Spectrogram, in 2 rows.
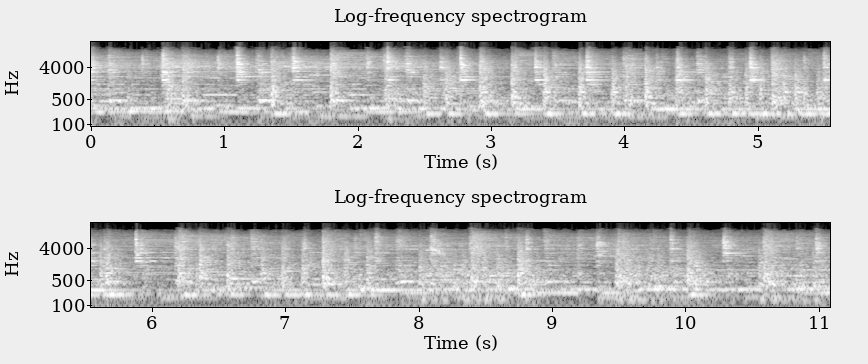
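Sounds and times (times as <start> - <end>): cowbell struck in rhythm: 0.0 - 11.0.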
